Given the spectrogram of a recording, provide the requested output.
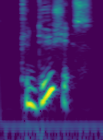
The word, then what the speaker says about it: caduceus: I did learn how to pronounce the word caduceus. – Caduceus. – Yeah. – What does caduceus mean? – Well, it means caducus, which is how I've been saying it for the past all of my years.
